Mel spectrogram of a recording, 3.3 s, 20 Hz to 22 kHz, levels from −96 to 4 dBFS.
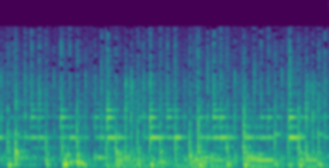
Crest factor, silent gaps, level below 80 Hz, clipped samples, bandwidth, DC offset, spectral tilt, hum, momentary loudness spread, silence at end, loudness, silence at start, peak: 16 dB; none; -32 dBFS; under 0.1%; 11.5 kHz; under 0.1%; -7 dB/octave; none; 3 LU; 0 s; -17 LUFS; 0 s; 0 dBFS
